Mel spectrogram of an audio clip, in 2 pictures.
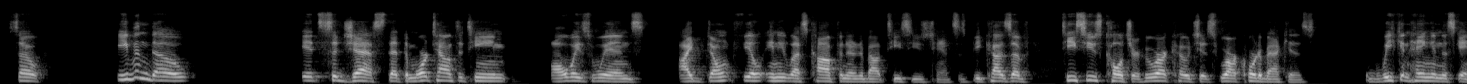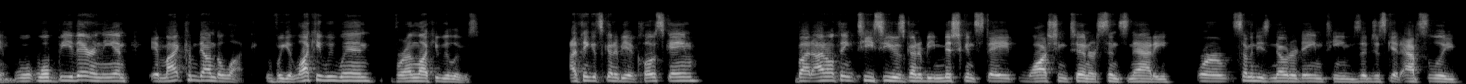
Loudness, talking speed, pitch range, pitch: -24 LUFS, 200 wpm, 135-170 Hz, 150 Hz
